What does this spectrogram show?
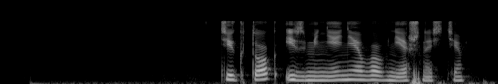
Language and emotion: Russian, neutral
